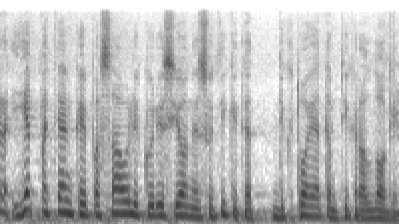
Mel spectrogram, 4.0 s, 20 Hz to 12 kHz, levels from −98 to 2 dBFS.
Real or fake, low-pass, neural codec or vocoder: real; 9.9 kHz; none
